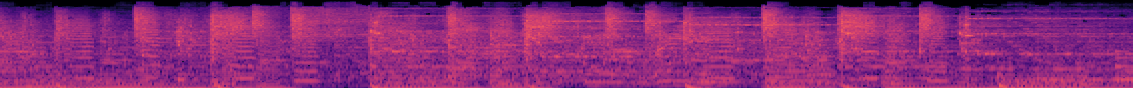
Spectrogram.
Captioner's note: # upbeat music #; background chatter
